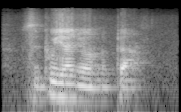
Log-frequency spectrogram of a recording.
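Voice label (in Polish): "zbojenonka", Kurpie dialect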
